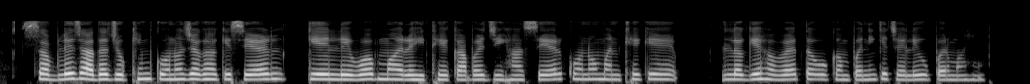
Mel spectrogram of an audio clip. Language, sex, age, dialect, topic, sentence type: Chhattisgarhi, female, 36-40, Eastern, banking, statement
